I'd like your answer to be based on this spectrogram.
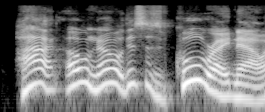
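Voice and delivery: lightly mock a breezy Texas drawl brushing off the heat. Texas bank woman laughing off the heat, light imitated Texas drawl. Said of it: "a just beautiful Texas drawl".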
